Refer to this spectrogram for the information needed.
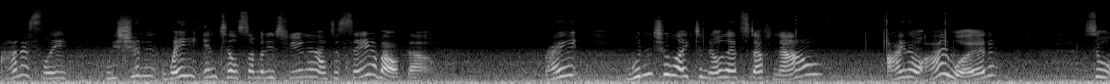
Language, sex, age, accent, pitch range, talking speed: English, female, 30-49, American, 205-315 Hz, 135 wpm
